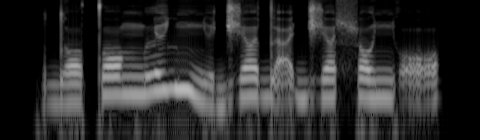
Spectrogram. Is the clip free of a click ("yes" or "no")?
yes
